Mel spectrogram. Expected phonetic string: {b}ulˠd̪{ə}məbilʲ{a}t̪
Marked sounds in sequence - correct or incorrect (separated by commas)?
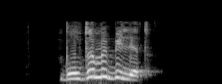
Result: correct, correct, incorrect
